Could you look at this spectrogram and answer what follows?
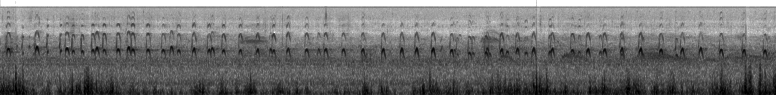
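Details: Eurasian oystercatchers in a display dance: rapid, shrill piping notes repeated several times a second throughout, with a steady low rumble and thumping noise underneath.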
